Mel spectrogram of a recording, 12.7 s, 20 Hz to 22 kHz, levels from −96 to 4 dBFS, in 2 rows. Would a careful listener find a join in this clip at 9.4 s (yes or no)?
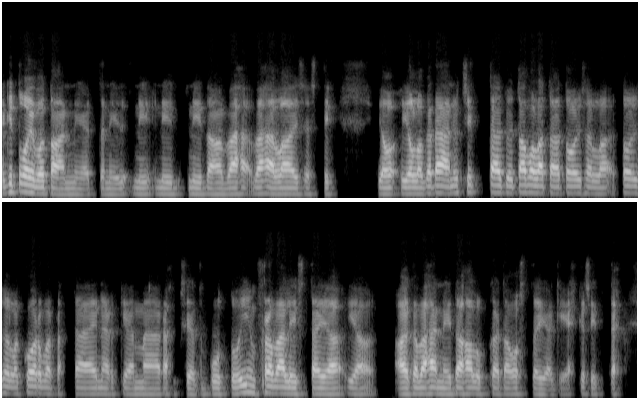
no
